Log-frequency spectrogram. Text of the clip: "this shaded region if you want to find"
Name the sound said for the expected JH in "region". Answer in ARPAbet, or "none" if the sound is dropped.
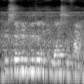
Z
